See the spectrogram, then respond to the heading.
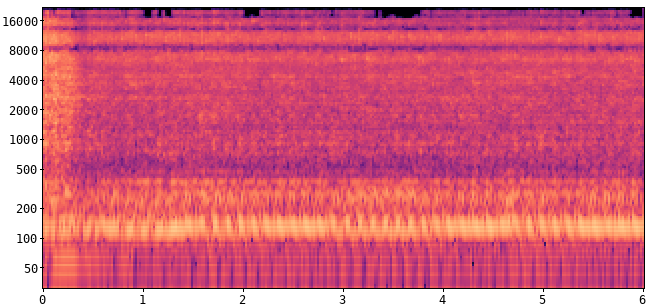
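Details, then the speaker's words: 2004 Ford BA Falcon XR6, being built as a street stock, first start after 3 years unrun and 6 years stored in a shed; oil, water and fuel checked. Steady low drone with even firing, no knocks or misses; runs normally. "so I'll get the old boy to see she'll fire up for the first time in 3 years"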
